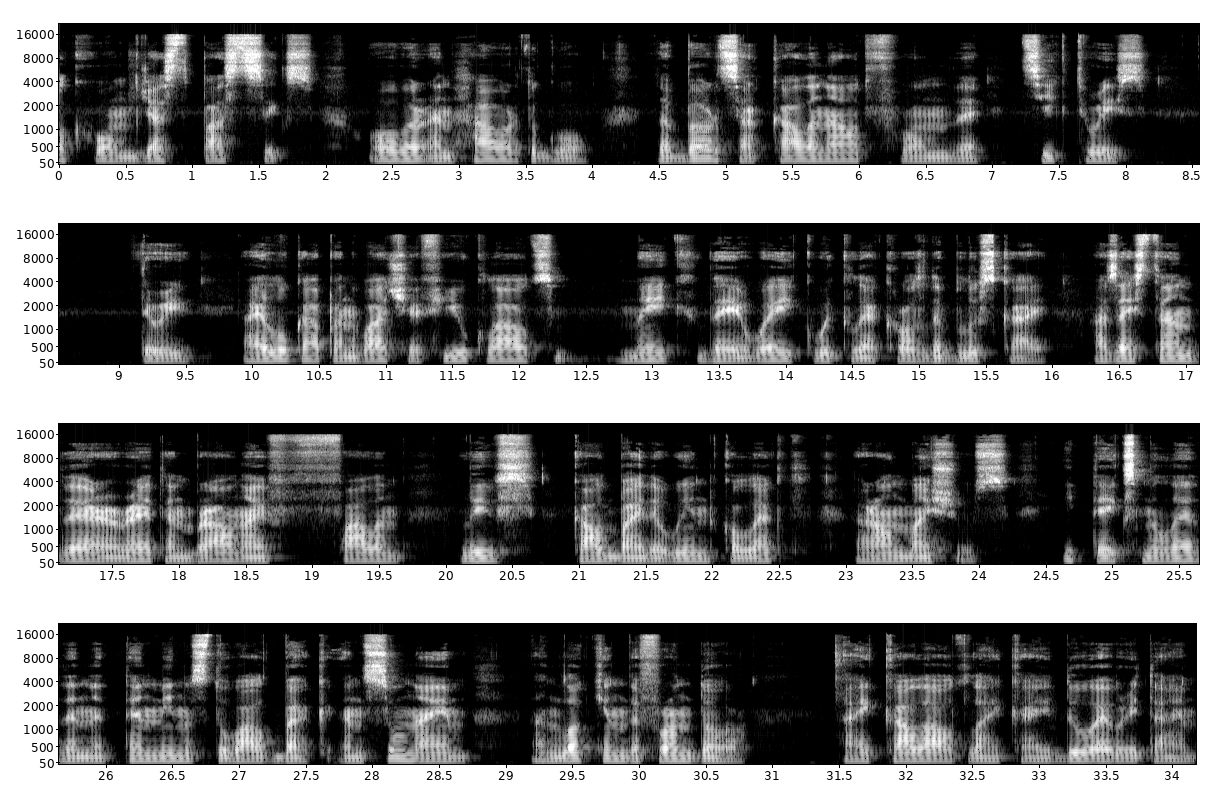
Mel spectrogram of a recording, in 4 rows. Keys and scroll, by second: 5.6 space, 22.4 space, 26.7 space, 27.7 b, 29.8 space, 33.6 ctrl+a.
